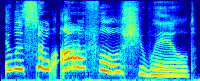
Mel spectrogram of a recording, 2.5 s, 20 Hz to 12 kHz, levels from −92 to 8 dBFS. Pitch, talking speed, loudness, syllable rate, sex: 305 Hz, 145 wpm, -18 LUFS, 4.4 syllables/s, female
